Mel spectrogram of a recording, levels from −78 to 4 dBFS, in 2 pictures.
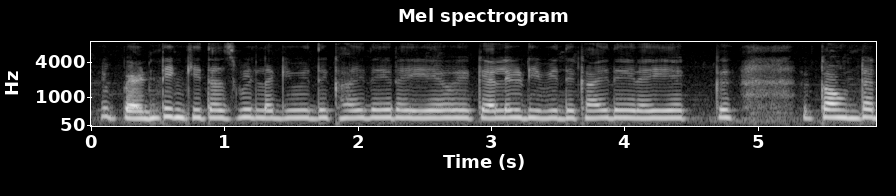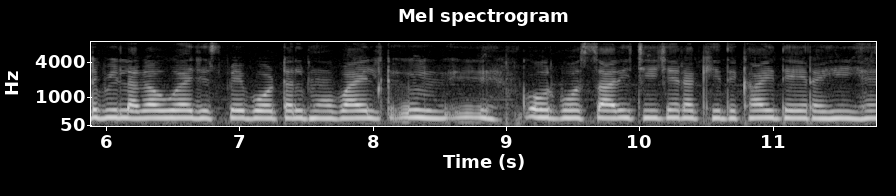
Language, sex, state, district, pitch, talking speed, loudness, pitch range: Kumaoni, female, Uttarakhand, Uttarkashi, 225 Hz, 195 wpm, -17 LUFS, 220-230 Hz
